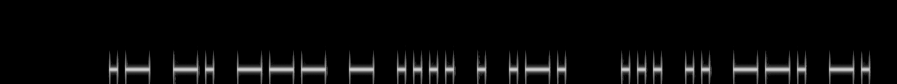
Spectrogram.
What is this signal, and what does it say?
Morse code, heard as a keyed tone, about 15 wpm, 700 Hz. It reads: ANOTHER SIGN
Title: Sentences from Top 1000 Words 15wpm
